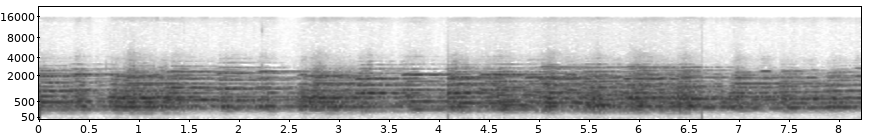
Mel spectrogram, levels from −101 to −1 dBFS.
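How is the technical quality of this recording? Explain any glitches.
The recording has one technical fault. From 4.08 to 6.62 s there is a doubled audio track: a second, equally loud copy trails about one second behind, with no decay or room colour, and it starts and stops abruptly. It is likely caused by a slower duplicate capture path or an edit holding two misaligned copies.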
